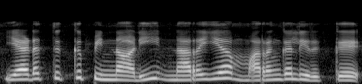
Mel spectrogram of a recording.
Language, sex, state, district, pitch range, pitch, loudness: Tamil, female, Tamil Nadu, Nilgiris, 205-255 Hz, 225 Hz, -16 LUFS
